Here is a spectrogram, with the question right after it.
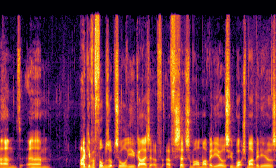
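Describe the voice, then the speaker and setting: A man talks at a fairly quick pace. His pitch is medium. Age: 60s. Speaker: gaming YouTuber. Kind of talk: casual gameplay commentary. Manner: halting, many repetitions and fillers.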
